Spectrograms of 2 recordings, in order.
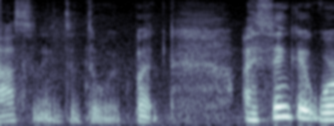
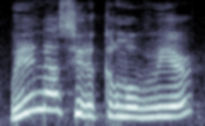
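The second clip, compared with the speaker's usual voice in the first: much higher, louder peak of the retold rant; retold outburst; 9 semitones higher, 8 dB louder than usual. To critics who wanted Hawaiians silent, a high loud outburst. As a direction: let the last get out ring out, high and loud.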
